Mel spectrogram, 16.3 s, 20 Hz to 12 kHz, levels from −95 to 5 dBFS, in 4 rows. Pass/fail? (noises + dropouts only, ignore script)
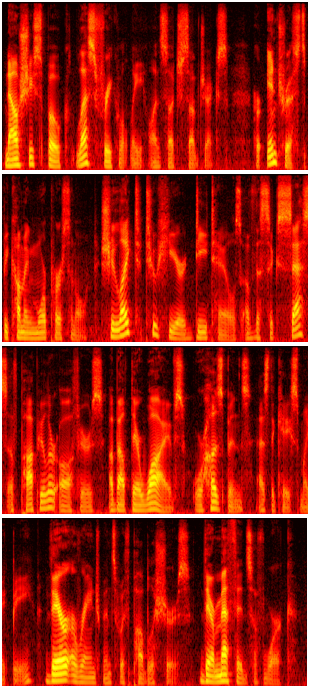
pass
